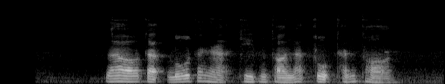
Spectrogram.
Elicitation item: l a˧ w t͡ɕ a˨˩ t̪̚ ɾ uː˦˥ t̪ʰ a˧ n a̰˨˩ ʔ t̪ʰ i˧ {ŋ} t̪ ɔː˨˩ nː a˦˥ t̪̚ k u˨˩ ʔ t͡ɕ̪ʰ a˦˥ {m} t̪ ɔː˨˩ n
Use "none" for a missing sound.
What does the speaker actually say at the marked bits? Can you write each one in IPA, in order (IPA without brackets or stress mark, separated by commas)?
n, n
